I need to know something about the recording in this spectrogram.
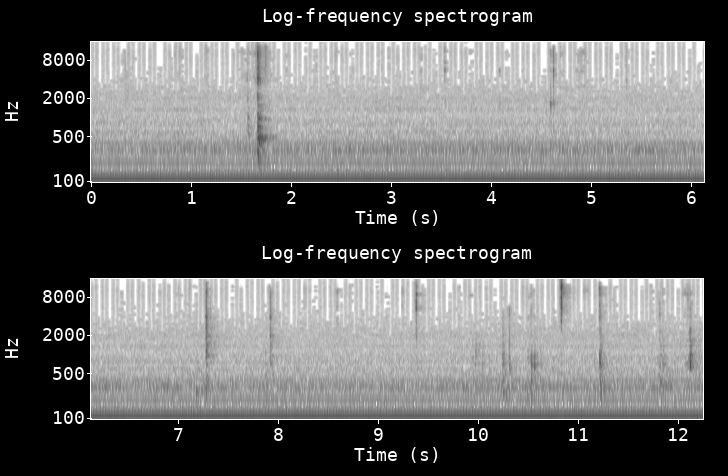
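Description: Plastic connectors click and rattle as hands unplug and handle them.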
